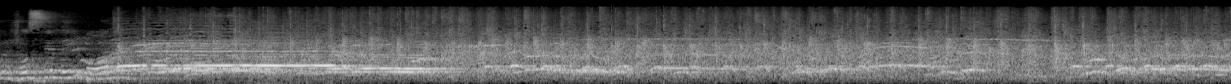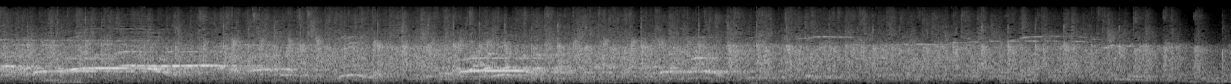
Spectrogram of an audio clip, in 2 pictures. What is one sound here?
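A large choir sings together in a reverberant hall.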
